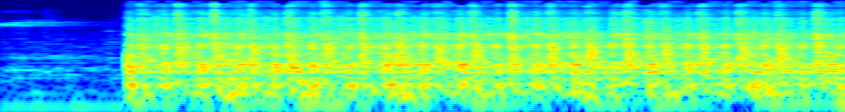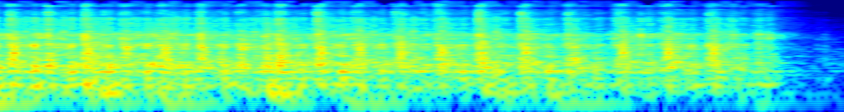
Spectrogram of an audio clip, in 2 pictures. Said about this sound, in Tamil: இந்த சைடை தைச்சிடலாம்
